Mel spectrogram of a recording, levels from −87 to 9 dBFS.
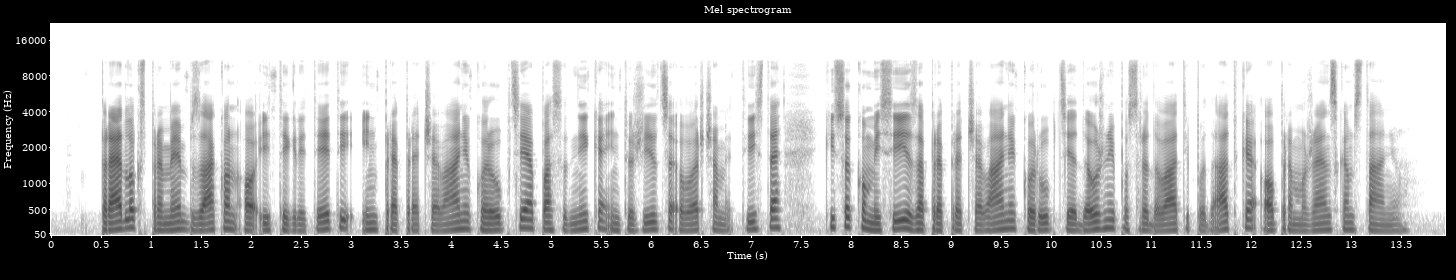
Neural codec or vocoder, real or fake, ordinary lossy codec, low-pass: none; real; none; 10.8 kHz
